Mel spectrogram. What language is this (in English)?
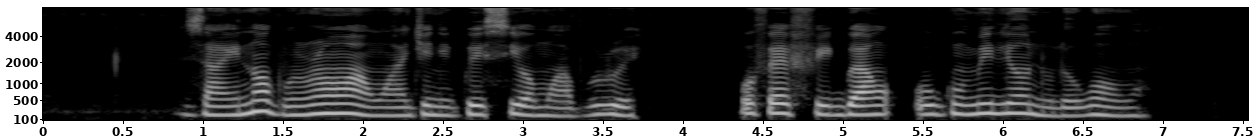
Yoruba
